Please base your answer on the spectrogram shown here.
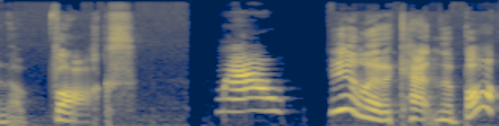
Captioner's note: author imitates cat meow SFX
